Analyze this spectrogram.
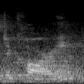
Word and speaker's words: Dakarai: Uh, the first name is Dari. Dari rhymes with Safari.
